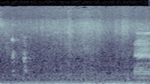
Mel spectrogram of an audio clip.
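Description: A drag on a Raz disposable vape: a faint, airy hiss of air drawn through the device.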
